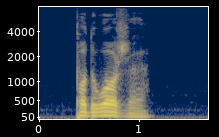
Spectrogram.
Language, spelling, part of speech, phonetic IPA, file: Polish, podłoże, noun, [pɔdˈwɔʒɛ], Pl-podłoże.ogg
